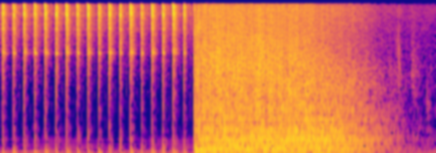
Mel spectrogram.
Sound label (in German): zeitbombe, comic samples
